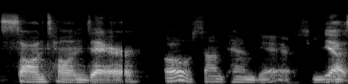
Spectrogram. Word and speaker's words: Santander: It's actually a Spanish bank. Pronounced Santander.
